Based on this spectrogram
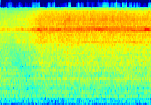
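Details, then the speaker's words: DJI Mavic Pro hovering with three broken propellers: a high buzzing with several tones and a slight waver as the motors keep correcting. The drone is a little wobbly and the props sound uneven. "It's a little bit wobbly, and I can hear it. Its propellers sound uneven, like it's, you know, clearly. The computer's doing a good job though, dealing with the fact that the propellers are broken."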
